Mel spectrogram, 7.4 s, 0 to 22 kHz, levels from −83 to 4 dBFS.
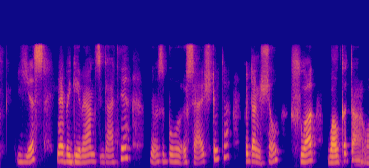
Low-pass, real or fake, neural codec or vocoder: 7.2 kHz; fake; codec, 16 kHz, 1 kbps, X-Codec, HuBERT features, trained on balanced general audio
